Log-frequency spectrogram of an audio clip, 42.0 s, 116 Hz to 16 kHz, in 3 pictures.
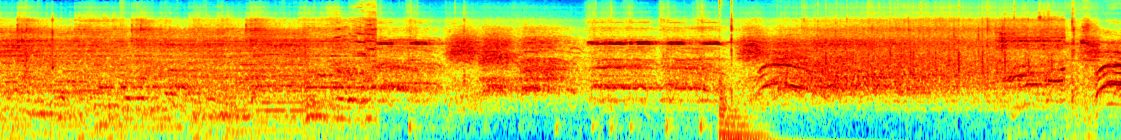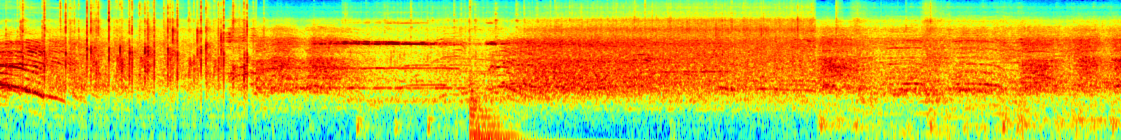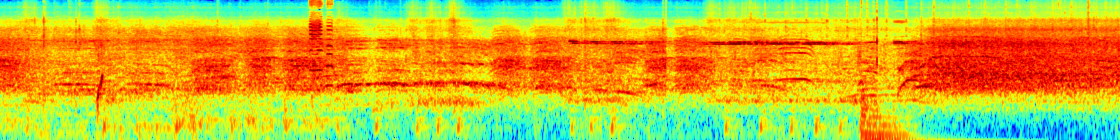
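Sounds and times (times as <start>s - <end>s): crowd chanting and cheering: 0.0s - 14.8s, 16.8s - 18.7s, 19.4s - 42.0s.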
